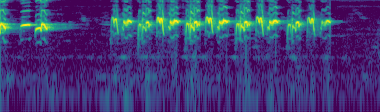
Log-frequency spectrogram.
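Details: Sooty-headed bulbul calling to provoke answers from other bulbuls: two slurred notes, a pause, then a quick run of around fourteen bright chirps over two seconds.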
